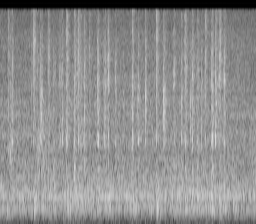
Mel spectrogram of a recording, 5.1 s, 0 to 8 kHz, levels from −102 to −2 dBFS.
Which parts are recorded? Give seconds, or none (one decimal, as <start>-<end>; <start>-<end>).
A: 0.0-1.2; 4.3-5.1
